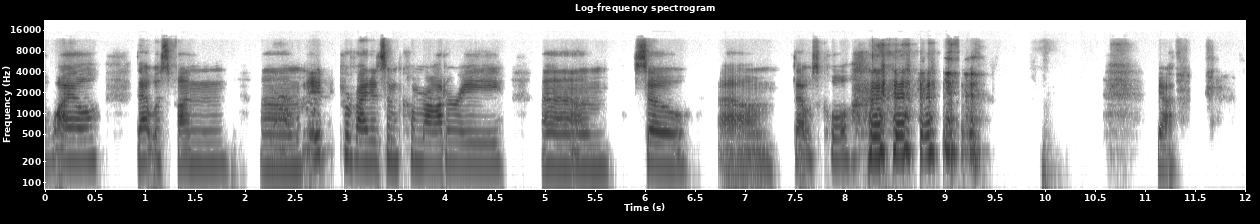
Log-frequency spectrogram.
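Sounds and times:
woman saying yeah: 2.3s - 2.8s.

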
